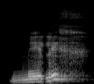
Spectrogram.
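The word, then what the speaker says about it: מלך: Melech es rey.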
